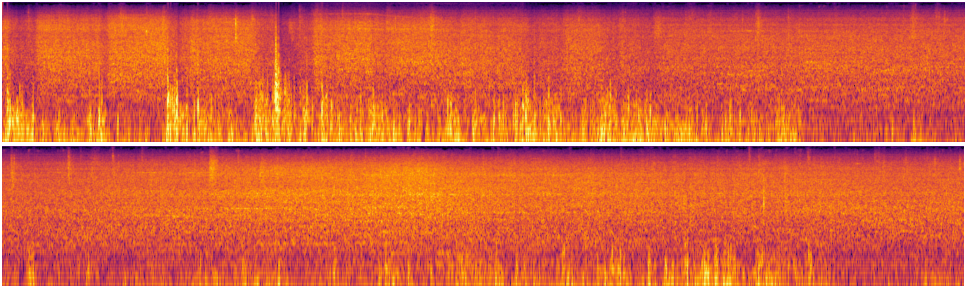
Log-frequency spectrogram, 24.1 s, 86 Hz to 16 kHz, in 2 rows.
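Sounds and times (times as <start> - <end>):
street traffic: 0.0 - 24.0
wind buffeting microphone: 0.0 - 24.0
bus driving past: 8.4 - 24.0
cars driving past: 9.6 - 24.0.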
